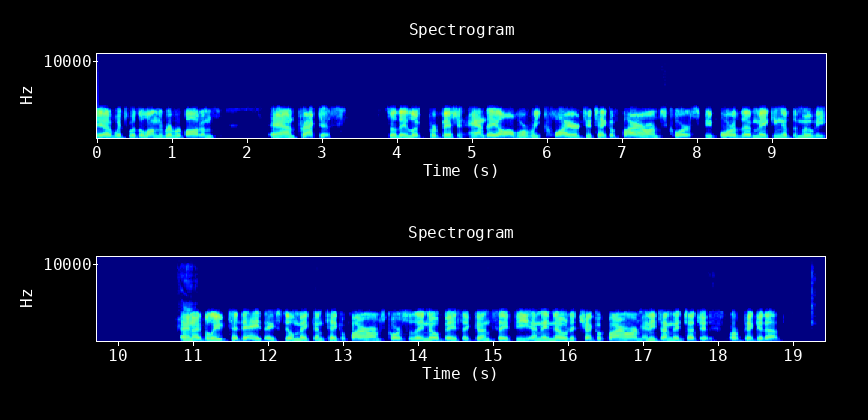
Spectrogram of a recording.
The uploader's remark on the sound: your calls in open phones across America.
